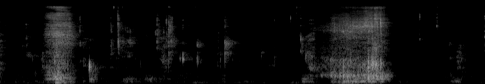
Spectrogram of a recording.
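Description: Close-up eating sounds of steamed momo dumplings: soft, wet chewing clicks, with a louder bite about three seconds in.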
